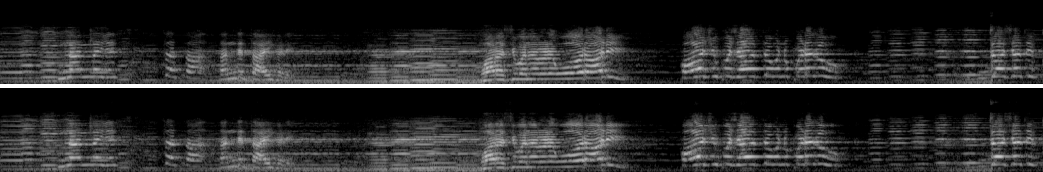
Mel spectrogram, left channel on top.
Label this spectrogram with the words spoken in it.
ನನ್ನ ಎತ್ತ ತಂದೆ ತಾಯಿಗಳೇ. ಪರಶಿವನೊಡನೆ ಹೋರಾಡಿ ಪಾಶುಪಶಾಸ್ತ್ರವನ್ನು ಪಡೆದು ದಶ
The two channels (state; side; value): normal; both; correlation 0.51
